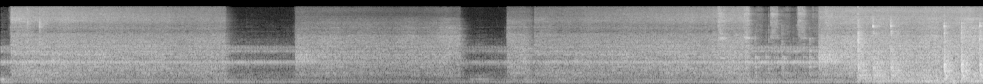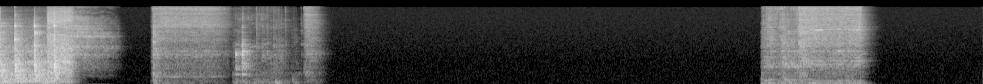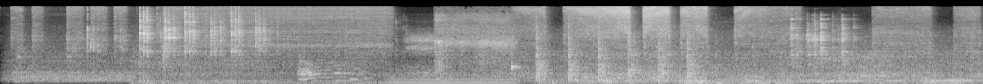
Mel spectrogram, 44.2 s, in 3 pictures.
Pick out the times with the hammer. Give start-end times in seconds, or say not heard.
12.8-15.7, 37.5-40.2.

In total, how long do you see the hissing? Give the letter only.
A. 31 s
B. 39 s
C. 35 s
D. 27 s
A.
